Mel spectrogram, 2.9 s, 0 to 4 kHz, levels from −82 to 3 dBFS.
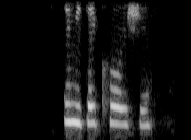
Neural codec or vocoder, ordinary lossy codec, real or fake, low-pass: codec, 44.1 kHz, 7.8 kbps, DAC; Opus, 16 kbps; fake; 3.6 kHz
